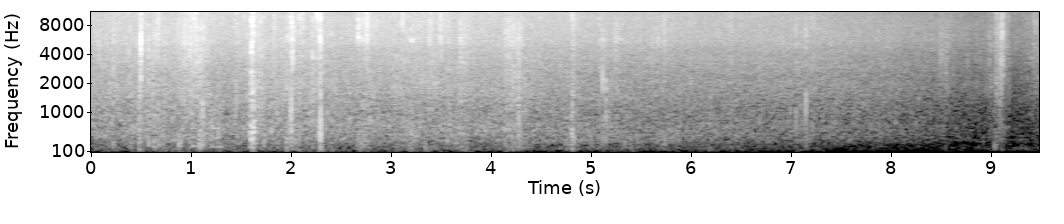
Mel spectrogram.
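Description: Footsteps crunch steadily up an outdoor track on the Cumbria Way, many quiet, evenly paced steps over a soft hiss of outdoor ambience that slowly fades near the end.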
